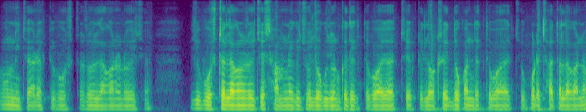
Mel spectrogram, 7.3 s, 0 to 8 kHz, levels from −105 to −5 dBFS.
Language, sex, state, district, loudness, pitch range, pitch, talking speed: Bengali, male, West Bengal, Malda, -22 LUFS, 90-95 Hz, 90 Hz, 230 wpm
